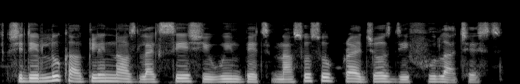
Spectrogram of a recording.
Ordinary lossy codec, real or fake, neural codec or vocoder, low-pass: none; real; none; 7.2 kHz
